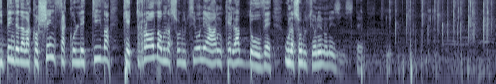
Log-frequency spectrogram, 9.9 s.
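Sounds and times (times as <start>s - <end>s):
speech: 0.0s - 8.0s
audience applauding: 7.7s - 9.9s.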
